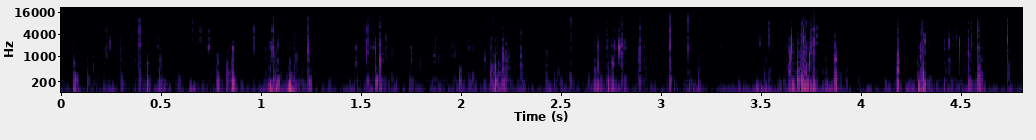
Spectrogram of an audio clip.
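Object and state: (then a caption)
Plastic film crinkling. Thin clear plastic film stretched over a binaural microphone is squeezed and rubbed by both hands with fingertips and palms. It gives dense, crackling crinkles with sharp, bright snaps over a low rumble of handling.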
